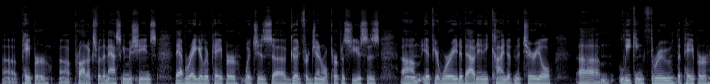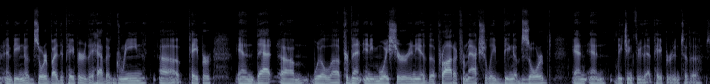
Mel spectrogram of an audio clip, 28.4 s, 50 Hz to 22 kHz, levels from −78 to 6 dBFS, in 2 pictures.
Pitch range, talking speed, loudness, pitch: 100-110 Hz, 150 wpm, -30 LUFS, 105 Hz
